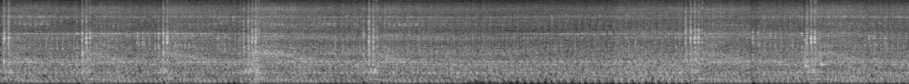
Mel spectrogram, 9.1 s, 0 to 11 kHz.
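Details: Adv 160 scooter idling with the throttle blipped; sharp clacks roughly every second, a knock on each throttle blip. Worn CVT sliders and drive belt need replacing; the knock was gone afterwards.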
